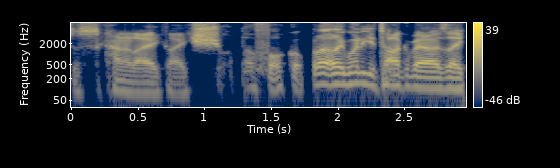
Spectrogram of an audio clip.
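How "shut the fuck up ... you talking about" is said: mock heated, worked-up, half-drunk, high-pitched voice. Retelling a retort to a heckler at a game: imitating own going-mad outburst. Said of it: "I was going mad".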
